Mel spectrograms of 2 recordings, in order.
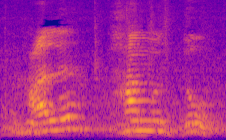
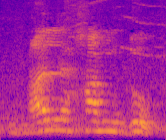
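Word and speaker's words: الحمدُ: Al-Hamdu, with one pesh or one dhamma. Al-Hamdu, pronounce this one.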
